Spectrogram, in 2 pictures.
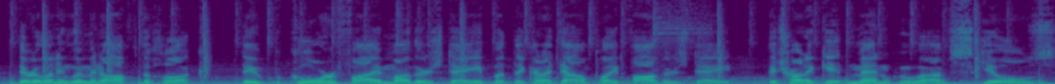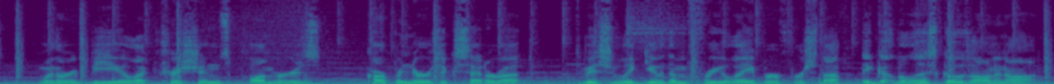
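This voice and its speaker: A man hosting a podcast, his voice partly gone and hoarse, talking in a provocative, sarcastic, lecturing way. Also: mid-range voice, steady tone, fairly quick, over music. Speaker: podcast host. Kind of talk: opinionated podcast monologue.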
